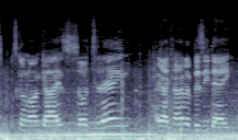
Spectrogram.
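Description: A man is heard through loud background noise in a dry sound with no echo. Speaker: vlogger driving. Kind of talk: casual vlog chat. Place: car. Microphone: camera far.

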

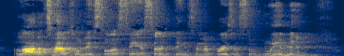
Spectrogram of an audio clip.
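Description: There is audible room echo as a woman speaks against a quiet background. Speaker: show host. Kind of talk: casual vlog chat. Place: shop.

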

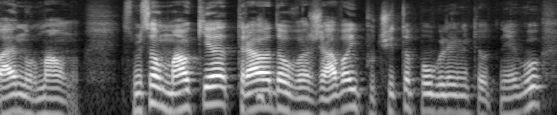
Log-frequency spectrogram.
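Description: A man speaks in an ordinary speaking voice at medium pitch and a moderate pace, with ordinary pitch variation. The background is quiet. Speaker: former wrestler, podcast guest. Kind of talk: casual chat.

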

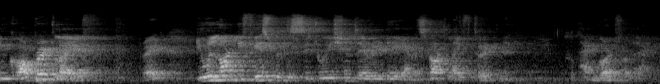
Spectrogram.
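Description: With an Indian accent, a man speaks at a fairly quick pace with very wide pitch swings, big swings in loudness, and long, frequent pauses, in strong room echo over light background noise. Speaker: business executive and former army officer. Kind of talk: motivational guest talk. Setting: stage with audience. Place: hall.

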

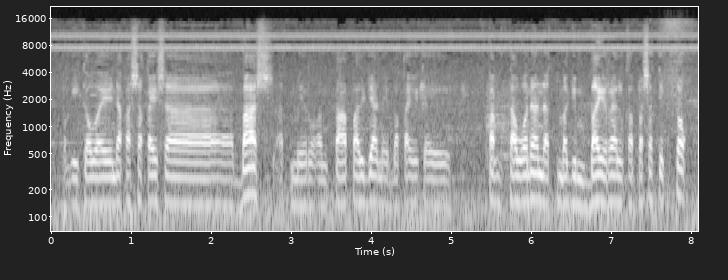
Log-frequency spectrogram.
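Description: In a somewhat breathy, fairly high voice, the man speaks with monotone, flat intonation. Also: moderate pace. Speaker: pastor and natural wellness vlogger. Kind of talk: casual outdoor tutorial vlog. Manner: halting with many fillers.

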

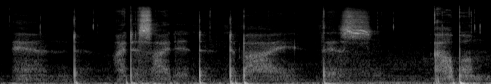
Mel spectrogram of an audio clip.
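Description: A soft-spoken whisper at a very slow pace. Loud background noise sits behind it. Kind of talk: casual unboxing talk. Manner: soft ASMR whisper.

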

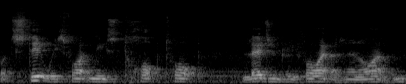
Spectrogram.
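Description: A man speaks at a medium pitch. Light background noise and audible room echo surround him. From England, London. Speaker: YouTube channel host, bare-knuckle fighter. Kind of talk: casual monologue to camera. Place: studio.

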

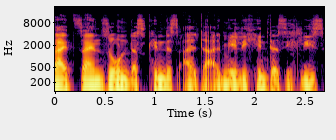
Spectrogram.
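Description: A man speaks at a moderate pace in a solemn tone. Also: dry, close sound with no echo. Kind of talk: audiobook reading of a gothic horror story. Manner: measured, even storyteller pacing, solemn and formal.

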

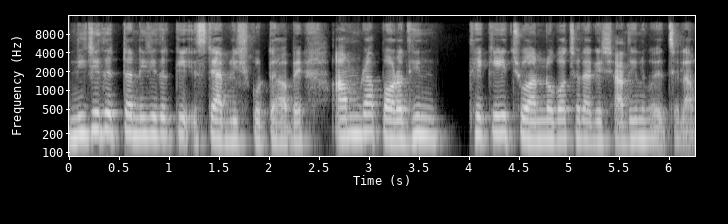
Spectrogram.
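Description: A woman has a normal speaking voice, fairly low in pitch, with fairly even intonation. The background is quiet. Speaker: storytelling channel host. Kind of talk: impassioned patriotic commentary.

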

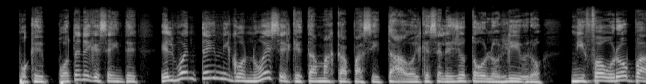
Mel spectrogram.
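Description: Somewhat breathy and fairly high in pitch, a man speaks at a moderate pace with ordinary pitch variation against a quiet background. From Uruguay. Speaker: former footballer and sports broadcaster; podcast guest. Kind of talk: casual interview. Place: studio. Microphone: studio mic.

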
